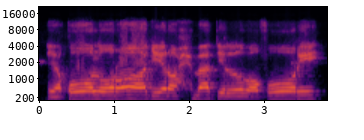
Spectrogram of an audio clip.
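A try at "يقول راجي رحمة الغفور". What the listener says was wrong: Ini ji-nya dibaca pendek. Baca panjang.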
